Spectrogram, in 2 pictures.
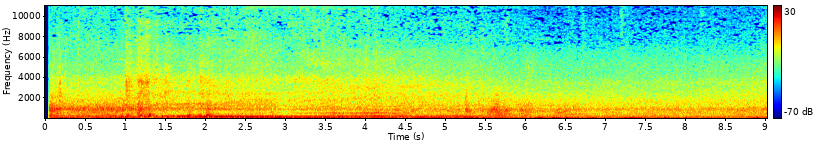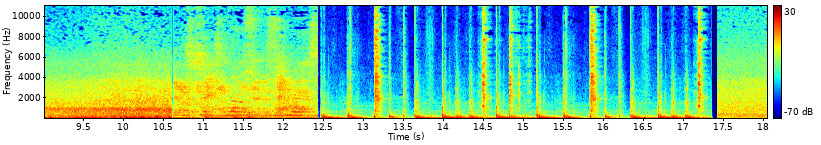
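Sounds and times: road noise: 0.0s - 18.0s
vehicle engine running close: 0.2s - 13.1s.

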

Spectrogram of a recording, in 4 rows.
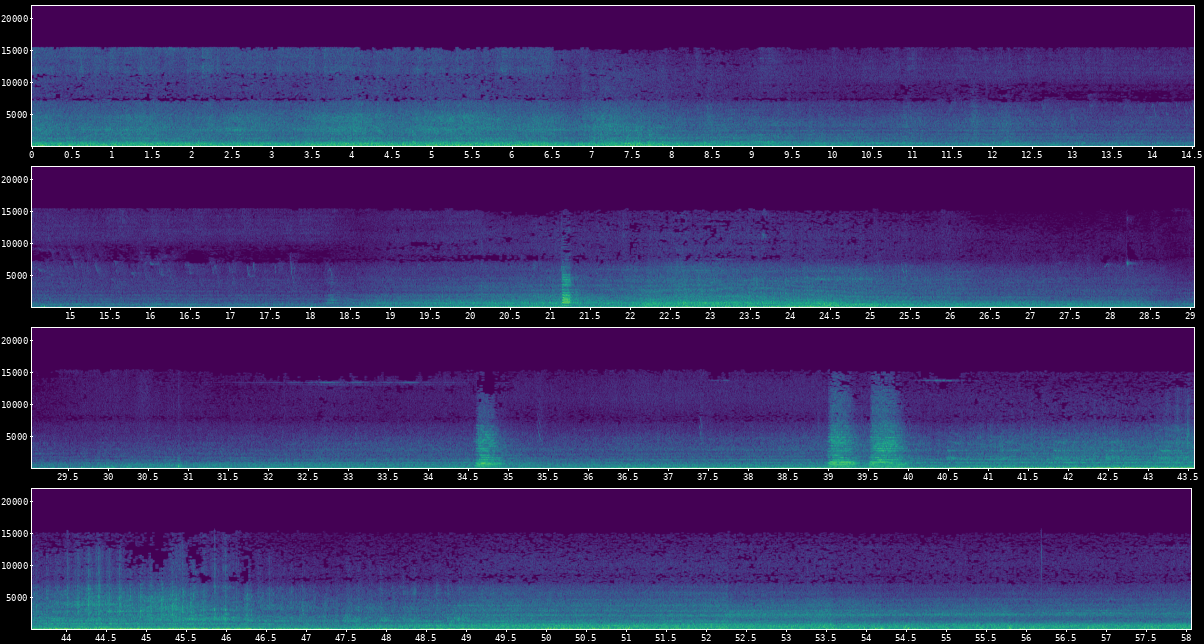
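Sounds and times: diesel train rumble: 0.0s - 58.0s
train horn blasts: 18.2s - 18.6s, 21.1s - 21.7s, 34.6s - 35.3s, 38.9s - 40.2s.

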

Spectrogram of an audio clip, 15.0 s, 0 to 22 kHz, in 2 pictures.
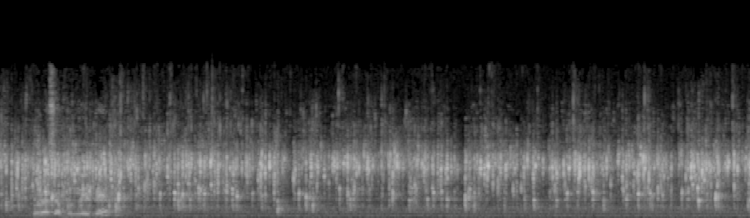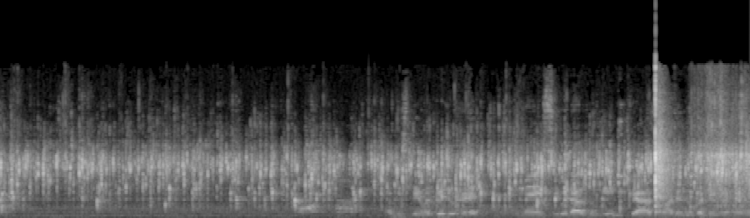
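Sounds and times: spices sizzling in hot oil: 0.0s - 15.0s.

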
